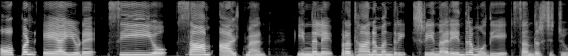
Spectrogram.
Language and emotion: Malayalam, neutral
